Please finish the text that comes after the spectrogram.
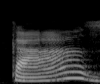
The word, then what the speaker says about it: casamento: Casamento. Casamento. É o men.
